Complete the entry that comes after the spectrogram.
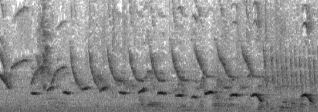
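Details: White-rumped shama producing an odd song: a steady series of downslurred whistled notes, about two per second, each with a high swept chirp, ending in falling whistles.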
